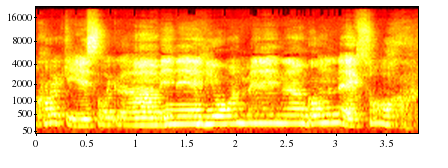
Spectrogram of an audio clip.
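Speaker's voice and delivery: high, put-on British accent. Showing friends her best accent, hammed-up British accent. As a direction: show off a cartoon British voice. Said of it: "my British is spot on".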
